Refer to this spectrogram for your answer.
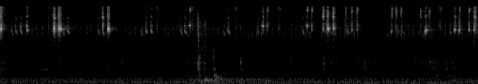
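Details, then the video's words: Live crickets calling: sparse high, thin chirps, single pulses roughly every half second to second, with a soft low thud near the middle. "Live Crickets 60min "Natural Sound""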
